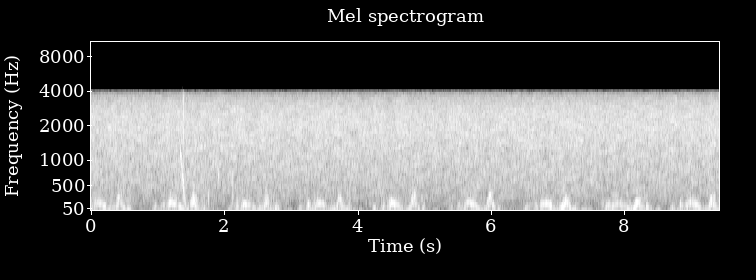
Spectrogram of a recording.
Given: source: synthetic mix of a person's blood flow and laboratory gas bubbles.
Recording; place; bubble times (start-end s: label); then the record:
Doppler ultrasound of blood flow; precordium
1.32-1.86 s: bubbles
1.89-1.96 s: bubbles
2.10-2.16 s: bubbles
From the record:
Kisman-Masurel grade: 212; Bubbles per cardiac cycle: several, 3 to 8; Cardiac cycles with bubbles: 1 to 10%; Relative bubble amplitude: moderate (0.250 to 0.450); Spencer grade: 1 (occasional bubble signal discernible with the cardiac motion signal, with majority of cardiac periods free of bubbles); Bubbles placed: only in the low amplitude regions of the cardiac cycle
